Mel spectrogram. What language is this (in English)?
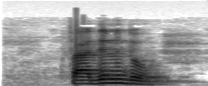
Tem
